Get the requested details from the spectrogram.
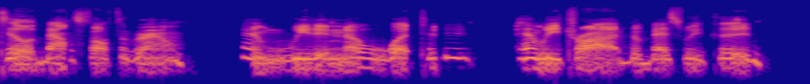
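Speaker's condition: Duchenne muscular dystrophy; wheelchair

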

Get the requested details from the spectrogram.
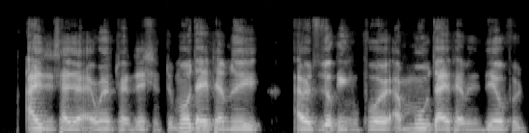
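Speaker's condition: Cerebral palsy; affects speech

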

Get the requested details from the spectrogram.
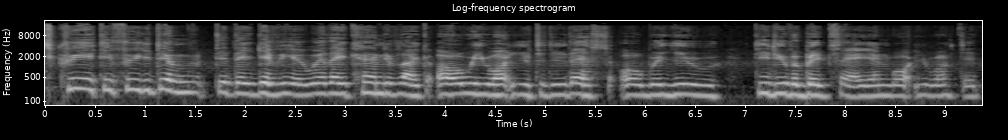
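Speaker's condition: Cerebral palsy; brain damage at or around birth

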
